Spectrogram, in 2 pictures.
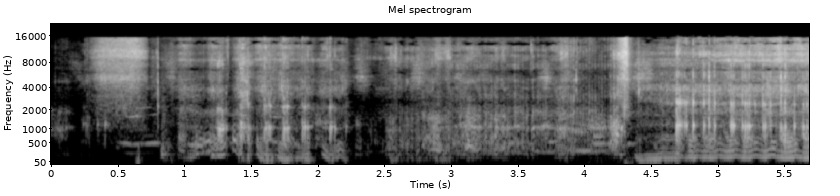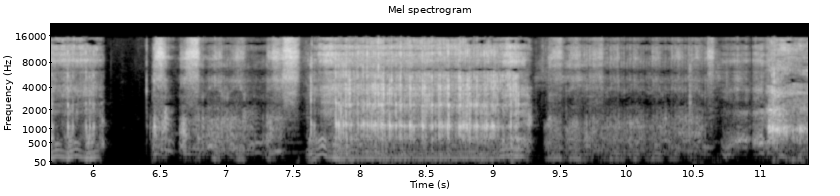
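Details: Boston Terrier playing and refusing to give up, giving low rumbling growls in bursts broken by short pauses, with people talking and laughing nearby.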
